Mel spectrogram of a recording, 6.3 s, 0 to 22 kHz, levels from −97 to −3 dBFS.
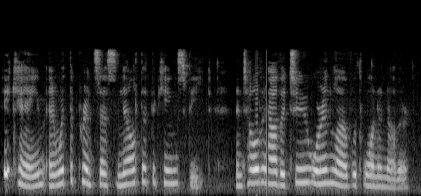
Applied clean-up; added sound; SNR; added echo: none; none; none; none.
